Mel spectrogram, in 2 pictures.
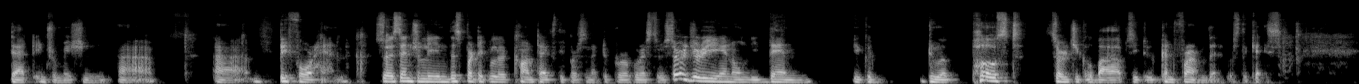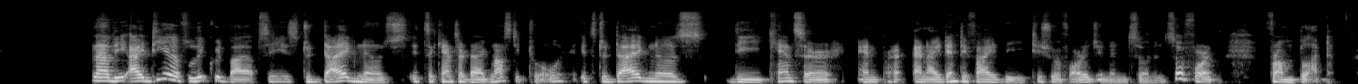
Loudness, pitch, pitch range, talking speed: -19 LUFS, 115 Hz, 105-135 Hz, 150 wpm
